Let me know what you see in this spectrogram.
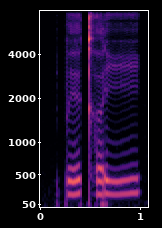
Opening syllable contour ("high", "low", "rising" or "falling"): rising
